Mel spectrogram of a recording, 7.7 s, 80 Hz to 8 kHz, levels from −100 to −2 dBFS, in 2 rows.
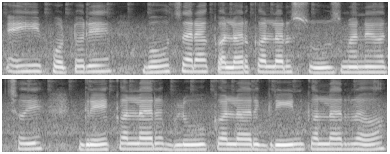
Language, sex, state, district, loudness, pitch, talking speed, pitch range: Odia, female, Odisha, Sambalpur, -13 LUFS, 215 Hz, 130 wpm, 200-225 Hz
